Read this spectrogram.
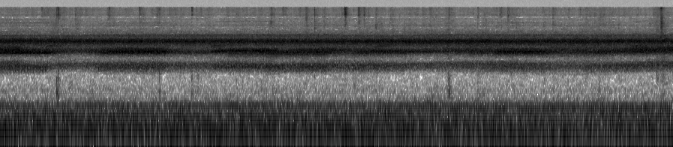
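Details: Rainy-night frog chorus: countless callers blend into constant high-pitched droning bands, steady in loudness, over a low wash of rain with scattered sharp drip sounds.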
